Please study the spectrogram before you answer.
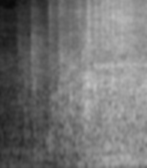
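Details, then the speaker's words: Murray walk-behind mower after full service and going through the carburetor (came in running rough, nearly dying): small single-cylinder catches and builds to a steady, even run within a second, no misfire; running normally, warming the oil. "The Murray mower is done, fully serviced, ready to mow again."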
